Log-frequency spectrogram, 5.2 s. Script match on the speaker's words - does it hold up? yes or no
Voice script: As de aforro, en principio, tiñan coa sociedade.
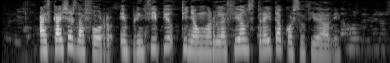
no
